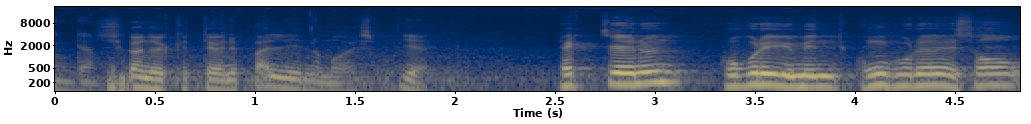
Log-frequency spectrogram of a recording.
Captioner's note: speaking in Korean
